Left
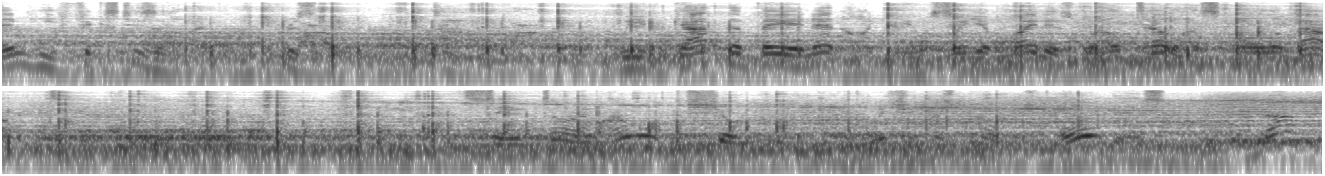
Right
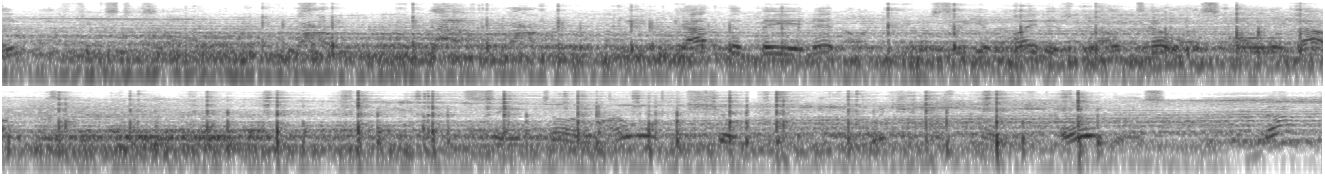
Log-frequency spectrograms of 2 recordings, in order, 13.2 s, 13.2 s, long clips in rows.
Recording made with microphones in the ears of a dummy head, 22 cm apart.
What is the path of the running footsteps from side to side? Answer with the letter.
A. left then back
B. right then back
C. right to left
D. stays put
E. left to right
E.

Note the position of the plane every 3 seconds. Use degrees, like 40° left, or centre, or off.
40° right, 20° right, centre, 30° left, 40° left.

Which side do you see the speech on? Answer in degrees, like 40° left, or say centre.
30° left.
